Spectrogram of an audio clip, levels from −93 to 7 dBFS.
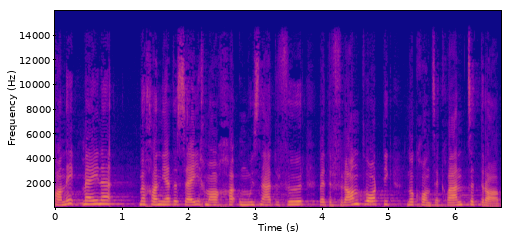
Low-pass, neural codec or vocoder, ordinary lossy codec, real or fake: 14.4 kHz; none; none; real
